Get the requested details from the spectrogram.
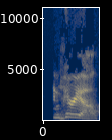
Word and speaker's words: Imperiale: Imperial, is that how we like to pronounce it? – Imperial, correct.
